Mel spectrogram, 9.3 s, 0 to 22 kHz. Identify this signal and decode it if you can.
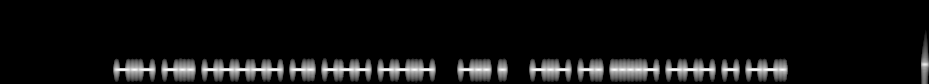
Morse code, heard as a keyed tone, about 30 wpm, 700 Hz. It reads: KD0NOQ DE KN4OTG
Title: USA Callsign DE Callsign - 6 Characters - 30wpm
